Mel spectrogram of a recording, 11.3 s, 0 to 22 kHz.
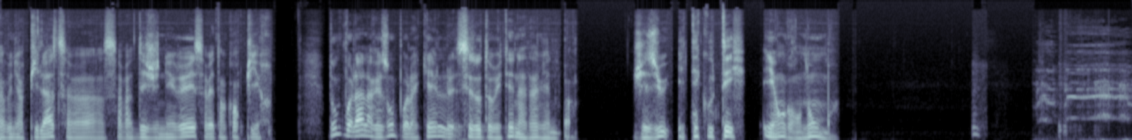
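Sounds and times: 
speech: 0.0 - 8.4
rooster crowing: 10.3 - 11.3.

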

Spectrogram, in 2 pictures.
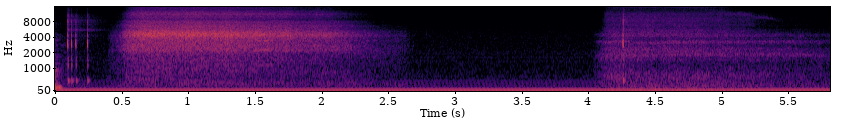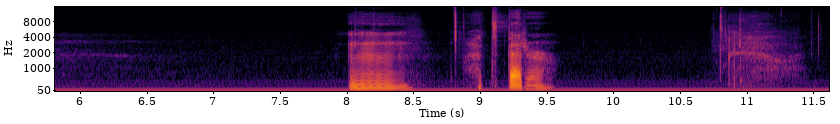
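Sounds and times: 
deep breath in through the nose and out through the mouth: 0.4 - 2.7, 4.0 - 6.8, 10.8 - 11.4
speech: 8.0 - 9.6.

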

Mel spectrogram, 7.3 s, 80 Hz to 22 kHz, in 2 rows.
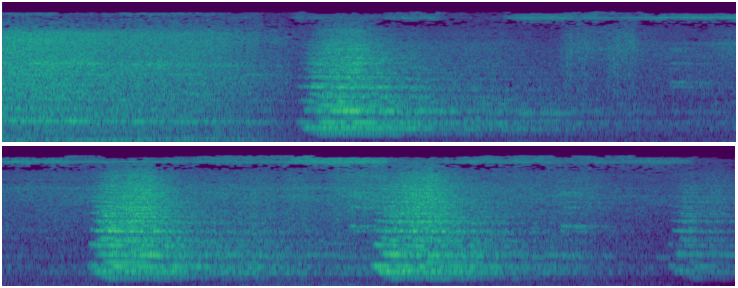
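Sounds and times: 
low rumble of a passing train: 0.0 - 7.3
train horn blasts: 1.5 - 3.0, 4.1 - 7.3.

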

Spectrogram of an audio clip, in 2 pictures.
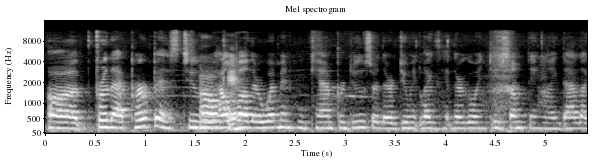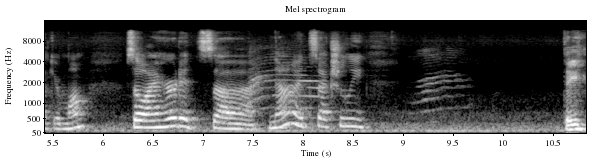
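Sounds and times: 
speech: 0.0 - 8.8, 10.6 - 10.8
cat meowing: 7.4 - 8.3, 9.1 - 9.7.

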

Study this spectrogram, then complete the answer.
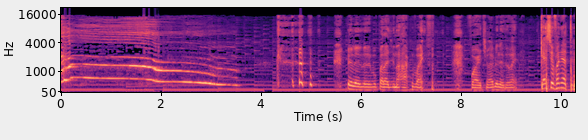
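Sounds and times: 
wolf howling: 0.0 - 3.7
laughter: 4.3 - 5.8, 7.2 - 8.1
speech: 5.8 - 7.6, 8.2 - 10.2.

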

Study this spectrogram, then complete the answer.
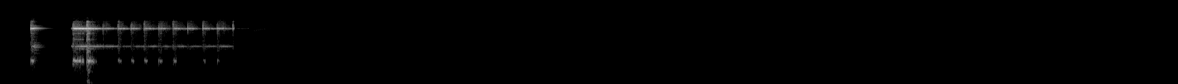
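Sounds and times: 
small bright bell rung to begin meditation: 0.3 - 2.4.

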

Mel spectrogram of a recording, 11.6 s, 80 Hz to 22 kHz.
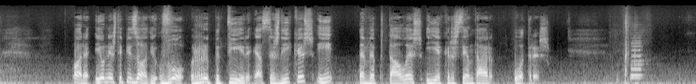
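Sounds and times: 
steady engine hum: 0.0 - 11.6
speech: 1.2 - 9.2
single short car horn honk: 10.4 - 10.9.

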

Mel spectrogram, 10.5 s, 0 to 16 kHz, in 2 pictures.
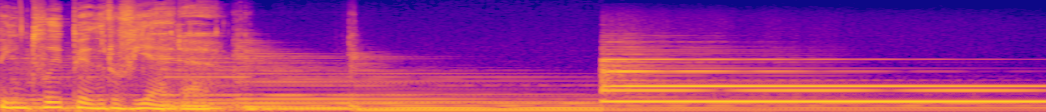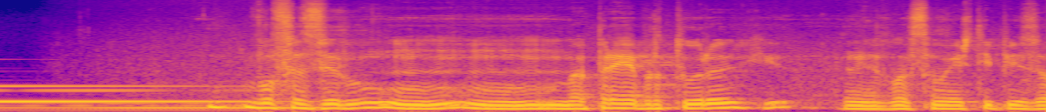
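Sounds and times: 
speech: 0.0 - 1.9, 6.3 - 10.4
carillon bells ringing: 3.0 - 6.9.

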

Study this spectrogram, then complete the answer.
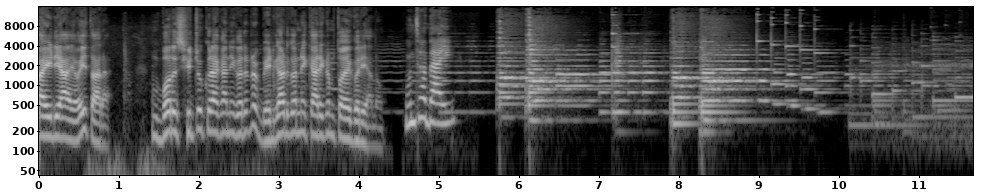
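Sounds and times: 
speech: 0.0 - 5.8
bright chiming phone ringtone for an incoming call: 5.8 - 10.3.

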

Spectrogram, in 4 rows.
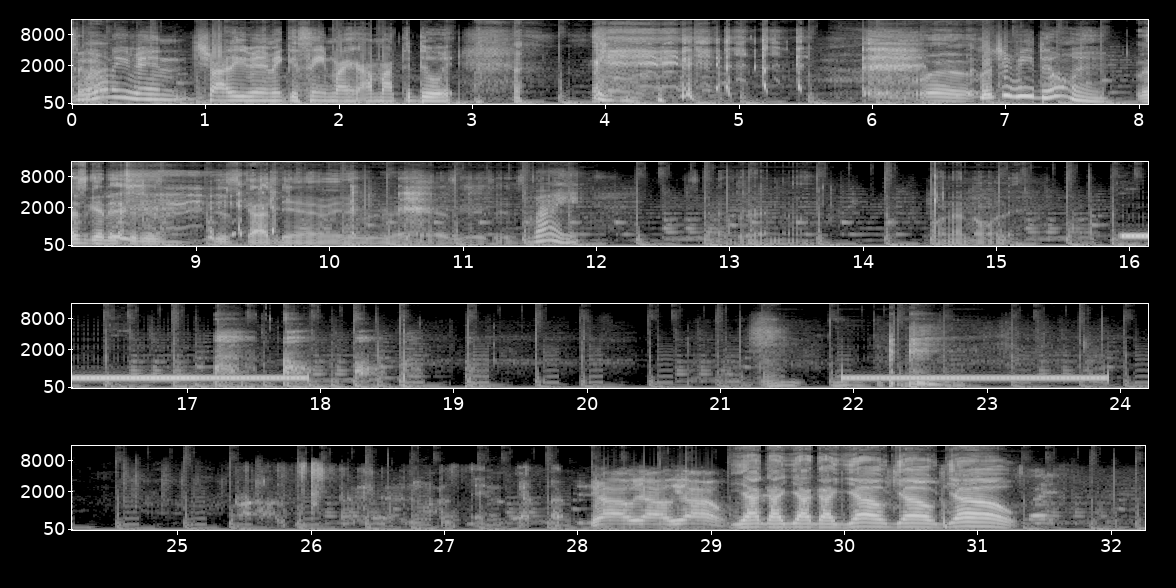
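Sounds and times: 
speech: 0.0 - 5.1, 6.0 - 10.9, 11.5 - 12.0, 28.1 - 31.6
laughter: 3.0 - 7.0, 8.2 - 11.3, 25.9 - 28.1
phone ringback tone: 15.9 - 17.9, 21.9 - 24.0.

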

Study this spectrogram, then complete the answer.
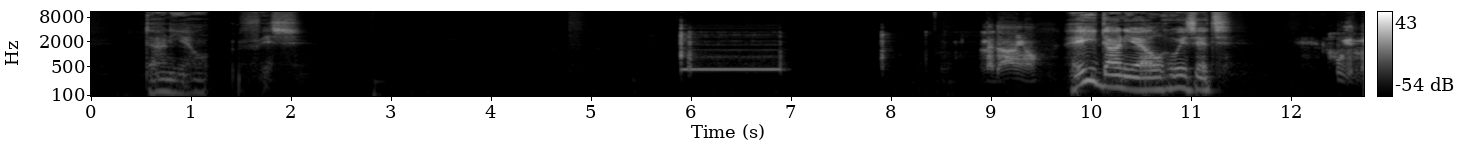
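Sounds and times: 
speech: 0.6 - 2.2, 9.8 - 11.4, 12.5 - 12.7
ringback tone of an outgoing telephone call: 5.9 - 7.0.

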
